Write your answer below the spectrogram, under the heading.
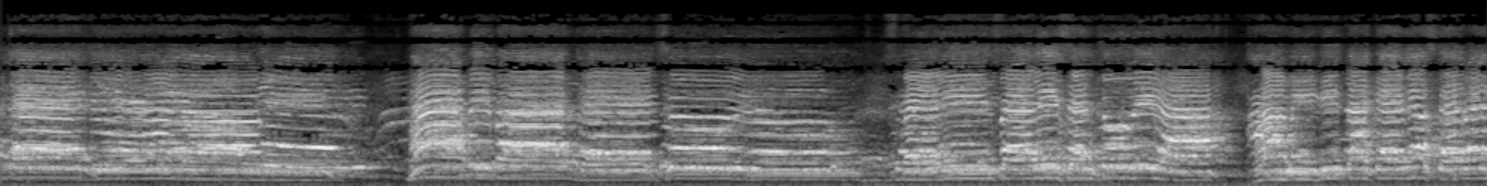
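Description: A crowd of party guests singing a birthday song in Spanish together, in phrases with short breaks between them.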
